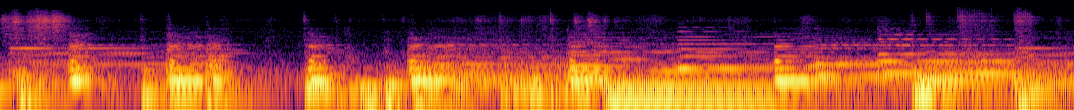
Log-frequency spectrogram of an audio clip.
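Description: Upright piano and double bass playing a slow jazz ballad as an instrumental passage, with a long held low bass note in the middle.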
